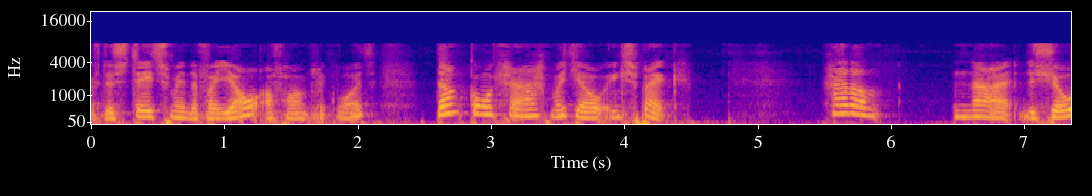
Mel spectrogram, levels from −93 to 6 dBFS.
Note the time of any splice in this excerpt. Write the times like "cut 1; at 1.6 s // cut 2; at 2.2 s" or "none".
none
